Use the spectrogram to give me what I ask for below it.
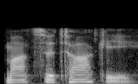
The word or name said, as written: matsutake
